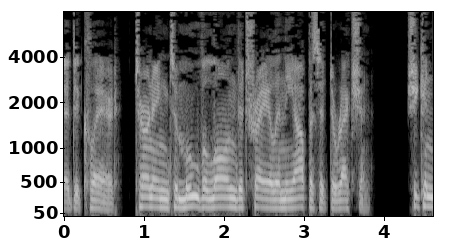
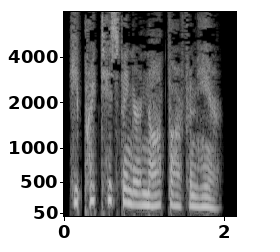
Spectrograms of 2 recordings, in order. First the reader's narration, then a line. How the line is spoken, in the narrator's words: Nakane's voice was quiet, barely above a whisper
